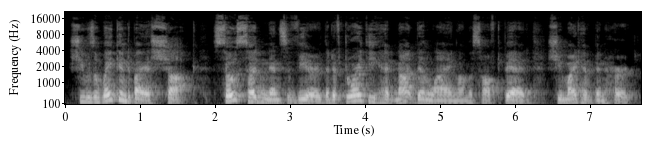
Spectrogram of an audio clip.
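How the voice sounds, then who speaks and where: A man reads a classic children's novel aloud in a measured, expressive way. His voice is mellow and relaxed. The room gives the recording a clear echo. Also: on the high side. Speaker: storybook reader. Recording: roomy echo.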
